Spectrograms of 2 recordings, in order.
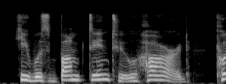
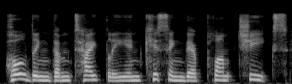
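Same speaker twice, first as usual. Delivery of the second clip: ordinary delivery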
